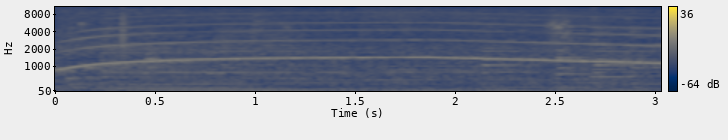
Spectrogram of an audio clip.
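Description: A police car siren from the GTA5 LSPDFR sheriff patrol mod wails in a steady, slowly rising tone, loud and close, holding continuously with a low engine drone underneath and no talking.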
